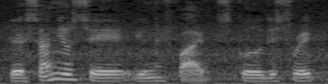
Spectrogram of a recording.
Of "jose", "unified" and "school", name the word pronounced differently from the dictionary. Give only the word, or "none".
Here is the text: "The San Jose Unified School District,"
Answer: jose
